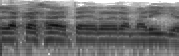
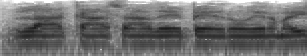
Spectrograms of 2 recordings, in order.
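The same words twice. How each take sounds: First: "la casa de Pedro era amarilla" rushed as one word, fast, no gaps; run together. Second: Words separated. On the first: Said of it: "todo junto". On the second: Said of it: "no había separación". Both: Shown as a demonstration.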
